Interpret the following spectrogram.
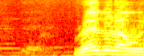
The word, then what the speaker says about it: read: 그 다음에 여기에 이 녀석은 뭐라고 읽어야 돼? red라고 읽어야 되겠죠. 그쵸?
